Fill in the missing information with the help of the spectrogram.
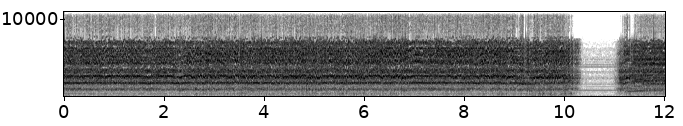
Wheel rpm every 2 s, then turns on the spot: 230, 240, 230, 230, 190, 110.
none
